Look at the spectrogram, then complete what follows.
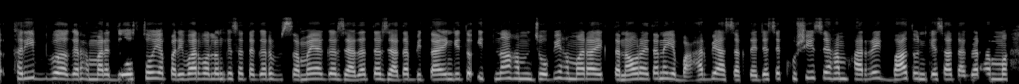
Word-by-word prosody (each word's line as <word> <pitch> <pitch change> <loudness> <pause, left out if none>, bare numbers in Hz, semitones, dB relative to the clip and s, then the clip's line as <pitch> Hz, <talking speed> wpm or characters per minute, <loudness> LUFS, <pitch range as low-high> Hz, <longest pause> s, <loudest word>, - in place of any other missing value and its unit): करीब 260 -1 -2
अगर 245 -2 +3
हमारे 235 -1 0
दोस्त 235 +5 0
हो 280 - +3
या 275 -1 +2
परिवार 245 +2 +3
वालों 250 -1 0
के 260 - -4
साथ 250 -1 -4
अगर 245 +2 -1
समय 230 +2 +1
अगर 250 0 +1
ज़्यादातर 230 +3 +1
ज़्यादा 230 +1 +2
बिताएँगे, 235 +2 +1
तो - - -1
इतना 270 +1 0
हम 260 -1 -1
जो 245 0 +1
भी 280 - -4
हमारा 250 -2 +2
एक 235 -1 0
तनाव 225 +2 +4
रहता 260 0 +1
है 265 - -3
ना, 275 - +1
ये 255 - +1
बाहर 200 +2 -4
भी 255 - -1
आ 235 - +4
सकते 215 -2 -4
है। 210 - -4
जैसे 235 +3 -2
खुशी 295 +3 -3
से 280 0 -2
हम 265 -1 -1
हर 235 +3 +1
एक 260 -8 -3
बात 235 +5 +3
उनके 240 -2 -2
साथ 235 -2 -1
अगर 230 +2 -2
हम 240 0 -1
245 Hz, 260 wpm, -24 LUFS, 230-255 Hz, -, तनाव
